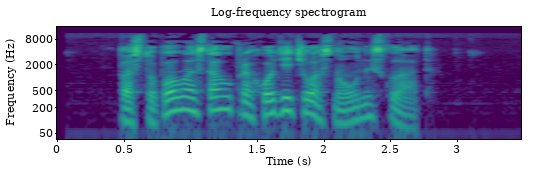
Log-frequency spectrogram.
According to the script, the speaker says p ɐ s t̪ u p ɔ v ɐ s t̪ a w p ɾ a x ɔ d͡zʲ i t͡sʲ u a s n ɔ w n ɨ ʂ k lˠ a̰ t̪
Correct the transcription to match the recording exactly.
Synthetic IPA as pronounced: p ɐ s t̪ u p ɔ v ɐ s t̪ a w p ɾ a x ɔ d͡zʲ i t͡sʲ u a s n ɔ w n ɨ s k lˠ a̰ t̪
